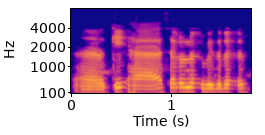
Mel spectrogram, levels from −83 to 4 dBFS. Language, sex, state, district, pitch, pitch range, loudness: Bengali, male, West Bengal, Jalpaiguri, 130 Hz, 115-140 Hz, -15 LUFS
